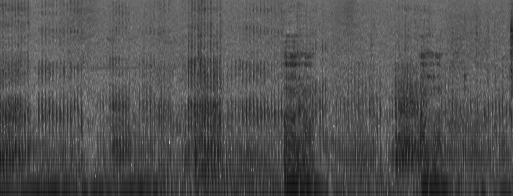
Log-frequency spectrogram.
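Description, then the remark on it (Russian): A cat named Kiso purrs steadily with a deep, rumbling drone, breaking into a few short vocal trills and growly meows over the continuous purr. “Ну вот, и Кисо супер кошка.”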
